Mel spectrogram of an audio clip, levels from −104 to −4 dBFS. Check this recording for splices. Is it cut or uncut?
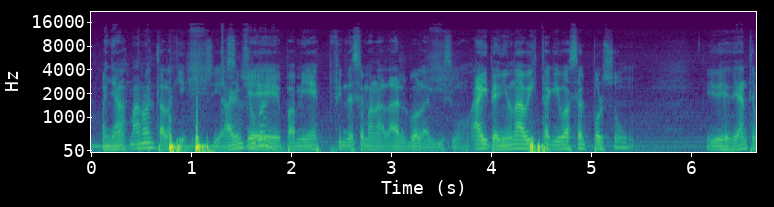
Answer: uncut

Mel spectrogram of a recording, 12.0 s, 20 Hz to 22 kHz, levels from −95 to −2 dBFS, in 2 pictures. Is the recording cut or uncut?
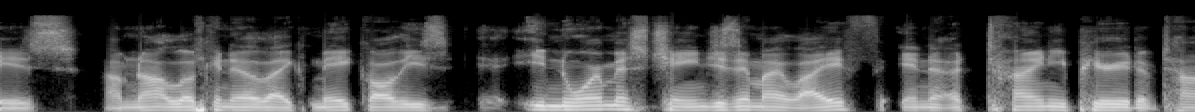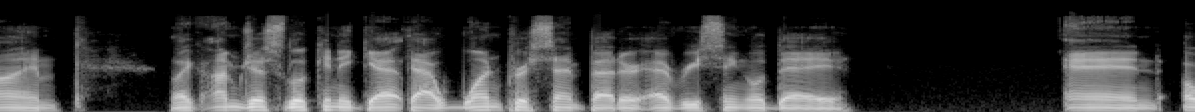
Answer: cut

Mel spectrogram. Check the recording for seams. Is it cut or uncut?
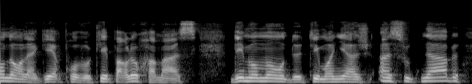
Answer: uncut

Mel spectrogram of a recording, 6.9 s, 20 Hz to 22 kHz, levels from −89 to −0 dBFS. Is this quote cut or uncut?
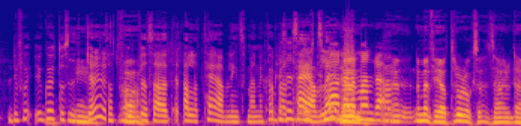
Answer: cut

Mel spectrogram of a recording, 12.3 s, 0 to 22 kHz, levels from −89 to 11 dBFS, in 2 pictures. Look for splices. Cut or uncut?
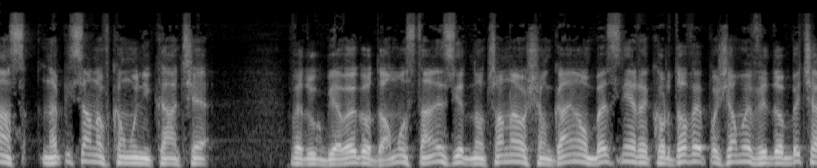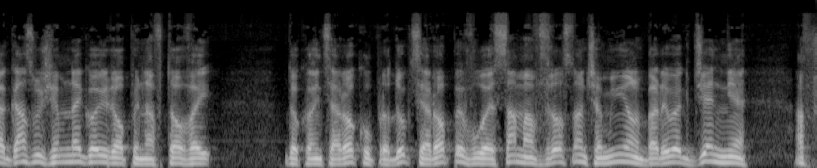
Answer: uncut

